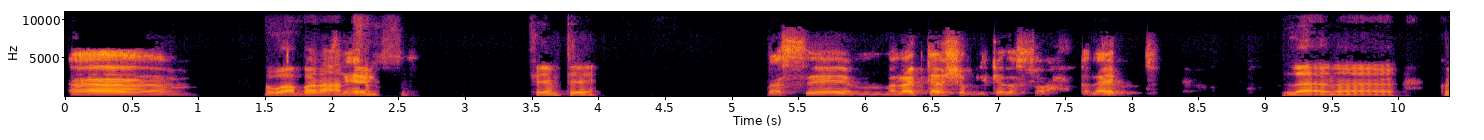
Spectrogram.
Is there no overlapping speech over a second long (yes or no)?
yes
